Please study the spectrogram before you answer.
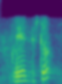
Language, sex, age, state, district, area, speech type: Kannada, male, 18-30, Karnataka, Bangalore Rural, urban, conversation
